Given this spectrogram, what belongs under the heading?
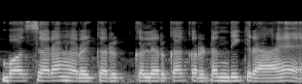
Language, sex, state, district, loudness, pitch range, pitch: Hindi, female, Uttar Pradesh, Jyotiba Phule Nagar, -14 LUFS, 160-170 Hz, 165 Hz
